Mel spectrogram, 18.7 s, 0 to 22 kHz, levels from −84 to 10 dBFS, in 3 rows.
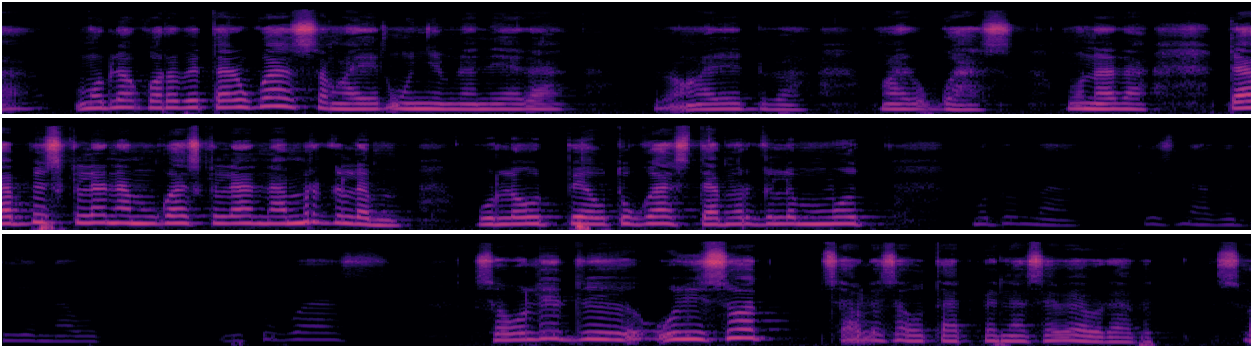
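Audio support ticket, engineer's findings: No technical defects found in the speech signal on review; the level, timing and signal path show nothing requiring action.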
